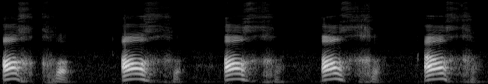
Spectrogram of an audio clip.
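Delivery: اخ with a heavy throaty خ; throat sound demo. Shown as a demonstration. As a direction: say اخ from the top of the throat, heavy and thick. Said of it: "میرے بات کہیے گا".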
